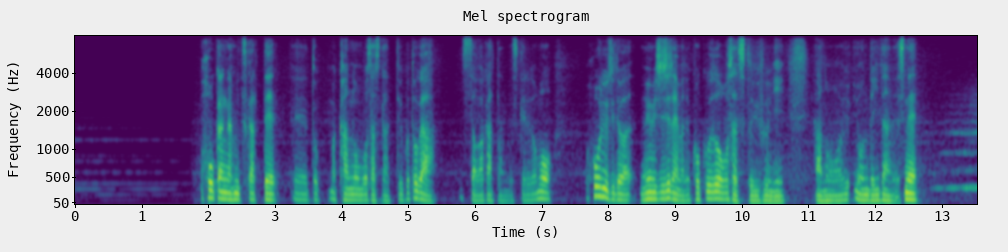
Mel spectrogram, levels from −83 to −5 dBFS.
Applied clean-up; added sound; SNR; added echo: none; none; none; none.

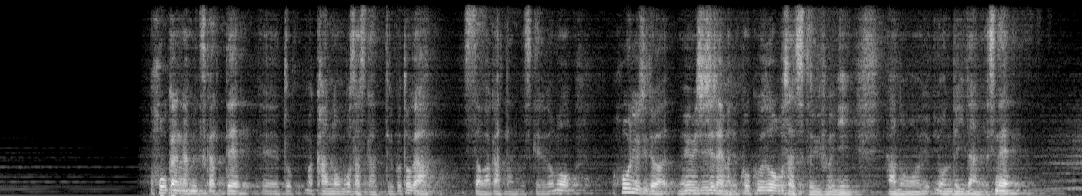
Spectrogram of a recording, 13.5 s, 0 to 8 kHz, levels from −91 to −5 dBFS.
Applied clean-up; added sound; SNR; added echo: none; none; none; reverberation time 0.8 s.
